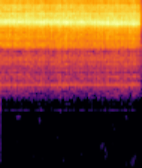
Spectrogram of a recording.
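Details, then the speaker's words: Newly bought RC horn sound module held while the button is pressed and held to cycle sound patterns: constant harsh hiss with piercing high whistle and no real horn tone; distorted static, cause not confirmed. "And listen to that static. Like that's not even acceptable in my opinion."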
